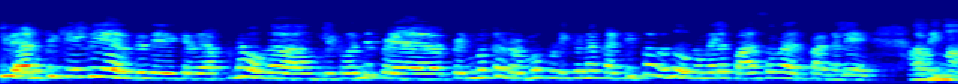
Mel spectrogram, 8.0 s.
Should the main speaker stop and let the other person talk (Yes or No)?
No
